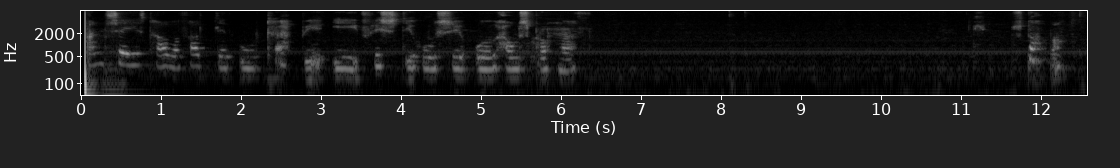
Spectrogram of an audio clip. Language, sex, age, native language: Icelandic, female, 11, Icelandic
